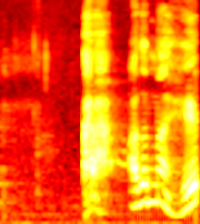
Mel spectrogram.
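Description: A man clears his throat once, briefly, about a second in, then goes back to speaking.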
